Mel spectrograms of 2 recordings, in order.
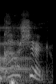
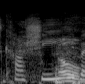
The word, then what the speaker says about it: Kashyyyk: What if someone's like making like little, I'm going to say it wrong, Keshek. – Oh, Kashyyyk. Little Kashyyyk. Close. Very close. – I think that's a cereal my grandmother is. – That's Kashyyyk, but it's okay.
